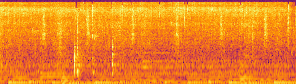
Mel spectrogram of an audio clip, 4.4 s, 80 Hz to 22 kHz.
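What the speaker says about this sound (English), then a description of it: "we're just going to simmer this on low for about 5 minutes" Hoppin' John bubbles and sizzles gently in a pot over low heat, with a steady crackling hiss, some stirring clinks and a low hum running throughout, no voices.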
